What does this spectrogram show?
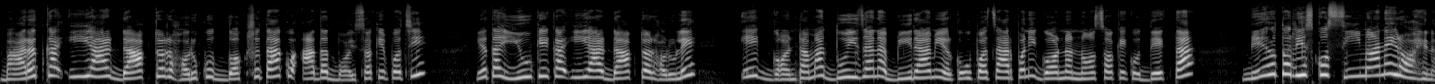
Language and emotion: Nepali, disgusted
